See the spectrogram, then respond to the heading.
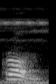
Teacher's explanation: অকারের পরে যদি র ফলা থাকে এই যে র ফলা যদি থাকে তাহলে অ এর উচ্চারণ ও এর মত হবে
